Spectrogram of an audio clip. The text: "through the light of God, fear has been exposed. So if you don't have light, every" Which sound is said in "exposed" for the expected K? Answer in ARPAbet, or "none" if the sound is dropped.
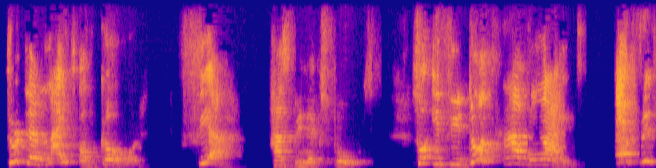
K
